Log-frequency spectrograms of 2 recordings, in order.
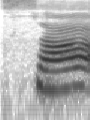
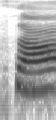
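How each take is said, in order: First: The first sound is made without the tongue between the teeth. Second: The first sound is made with the tongue between the teeth. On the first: The speaker calls it wrong. "சா அப்படின்ட்டு உச்சரிக்கக்கூடாது" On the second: The speaker calls it right. "சா அப்படின்ட்டு உச்சரிக்கணும்"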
